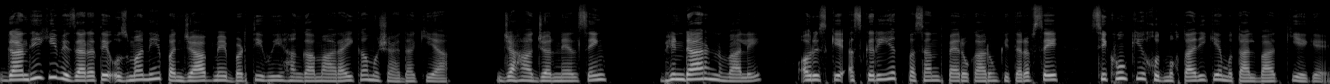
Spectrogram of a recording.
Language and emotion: Urdu, neutral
